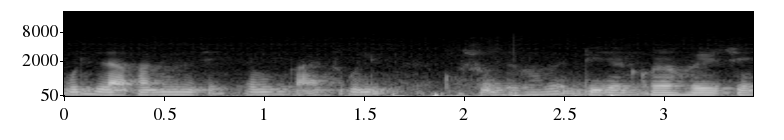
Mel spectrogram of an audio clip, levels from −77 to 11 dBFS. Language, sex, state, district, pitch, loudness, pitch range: Bengali, male, West Bengal, Malda, 105 Hz, -17 LUFS, 100-115 Hz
